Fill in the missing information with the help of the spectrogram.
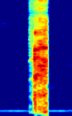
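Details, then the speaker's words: Single short, sharp cough from an adult with a chronic cough, allergic to dust and pollen, late at night, over steady low electrical hum. "I can hear that you are coughing a little bit that's because it's towards the end of the night"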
